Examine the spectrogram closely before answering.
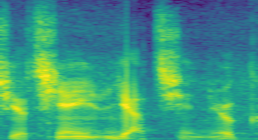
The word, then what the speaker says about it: Yatsenyuk: trouble to you know learn how to pronounce his whole name it's Yatsenyuk okay and he's really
